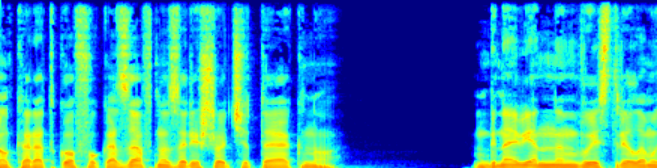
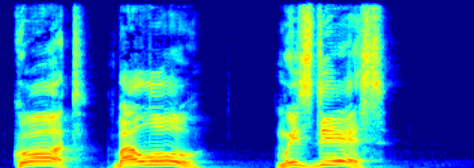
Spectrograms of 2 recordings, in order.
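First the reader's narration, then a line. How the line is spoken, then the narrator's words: Shouting again. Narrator (Russian): Снова закричал Семенов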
